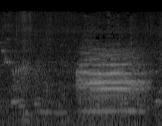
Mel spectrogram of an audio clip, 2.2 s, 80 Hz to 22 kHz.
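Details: Holstein Friesian cow at Chowbaria bazar cattle market, 2018, a cow giving 12 liters of milk: one long, steady, low moo held for about a second, with market chatter and speech around it.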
